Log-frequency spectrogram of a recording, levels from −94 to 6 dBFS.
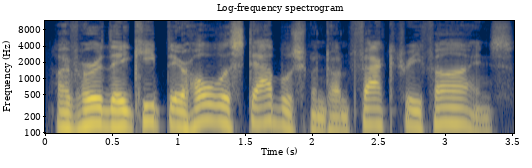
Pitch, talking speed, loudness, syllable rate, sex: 125 Hz, 170 wpm, -18 LUFS, 5.4 syllables/s, male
